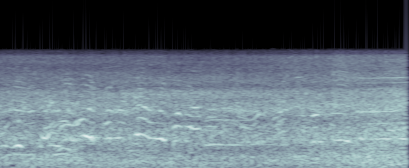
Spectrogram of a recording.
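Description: Several fishermen's voices calling and talking over one another, with no clear words, over a steady wash of surf.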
